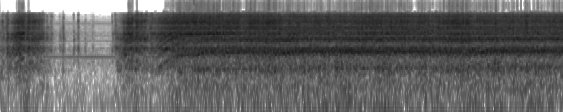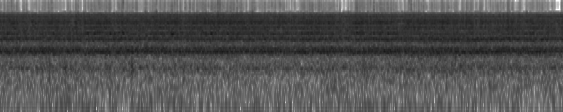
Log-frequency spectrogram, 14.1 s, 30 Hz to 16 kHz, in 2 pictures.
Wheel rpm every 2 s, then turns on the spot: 40, 190, 230, 230, 230, 230, 230.
0-2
